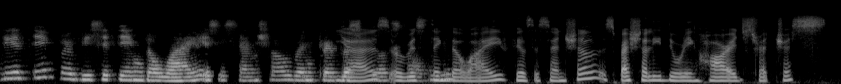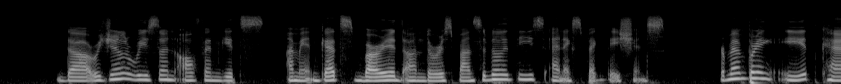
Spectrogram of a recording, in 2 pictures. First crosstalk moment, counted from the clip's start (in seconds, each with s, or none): 3.4 s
